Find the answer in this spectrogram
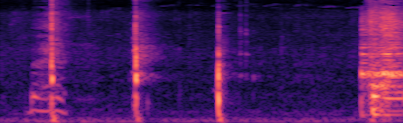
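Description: Three sharp chops of a heavy knife cutting through a raw chicken into a wooden chopping block, about half a second apart. Near the end a short, loud voice cuts in.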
